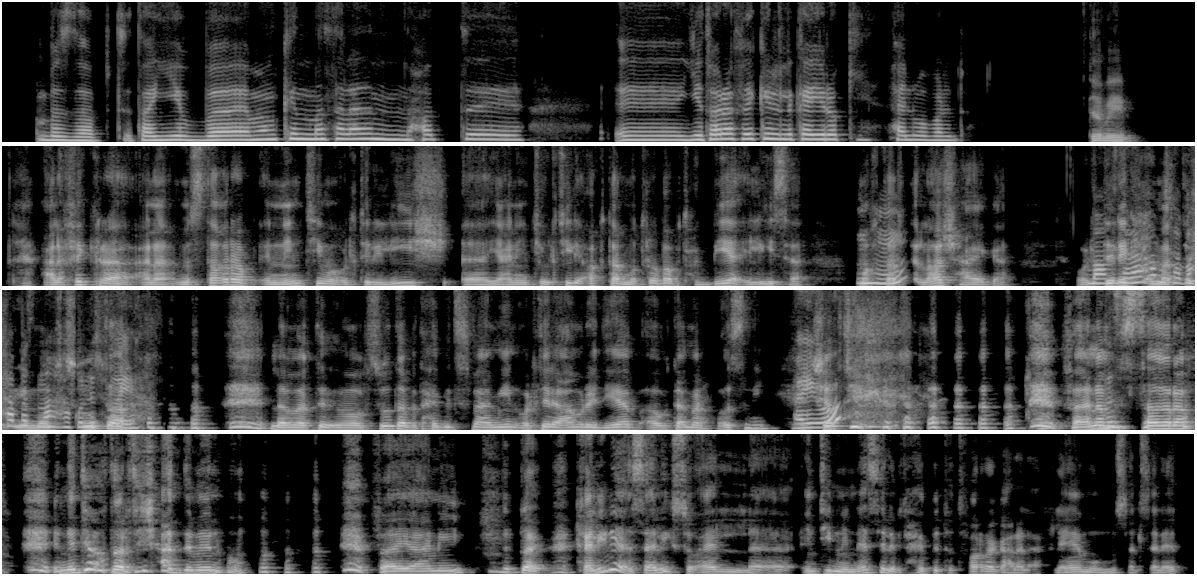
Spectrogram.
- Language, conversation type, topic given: Arabic, podcast, إزاي بتكتشف موسيقى جديدة عادةً؟
- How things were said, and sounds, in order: laugh; tapping; laugh; laughing while speaking: "فأنا مستغرب إن أنتِ ما اخترتيش حد منهم"; giggle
